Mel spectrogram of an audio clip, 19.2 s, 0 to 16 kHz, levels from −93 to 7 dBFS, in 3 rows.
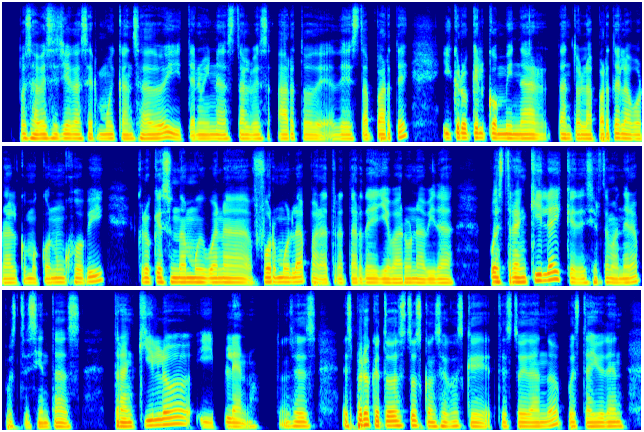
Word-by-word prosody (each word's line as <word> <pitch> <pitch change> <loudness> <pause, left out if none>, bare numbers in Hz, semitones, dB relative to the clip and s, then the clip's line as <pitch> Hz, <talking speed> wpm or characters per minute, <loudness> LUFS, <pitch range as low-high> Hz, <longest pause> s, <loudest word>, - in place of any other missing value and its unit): pues, 115 0 -2
a 105 - +4
veces 110 0 +1
llega 110 -1 +2
a - - 0
ser 105 0 -3
muy 105 0 -1
cansado 105 +3 +1
y 115 -7 +1
terminas 100 +2 -1
tal 105 0 -1
vez 100 +2 -3
harto 105 -1 -2
de 90 -1 -4
de 100 0 -2
esta 100 -1 -2
parte 110 - -1 0.3
y 115 - -2
creo 125 0 +3
que 125 - +2
el 120 - 0
combinar 110 -3 +2
tanto 105 -2 -1
la 100 0 +2
parte 115 +3 0
laboral 100 -1 0
como 100 0 -3
con 100 +3 -2
un 110 - +1
hobby, 120 +9 -1 0.3
creo 115 -1 0
que 115 - +2
es 115 - +1
una 115 -1 +4
muy 115 0 +4
buena 110 -2 +2
fórmula 115 +2 +2
para 95 -6 -3
tratar 100 +1 -4
de 105 0 0
llevar 100 0 0
una 100 -1 +1
vida, 95 +1 -1 0.3
pues, 120 -1 +4
tranquila 135 +9 +4
y - - +2
que 110 - -3
de 95 +1 -2
cierta 110 +1 -4
manera, 105 +4 0
pues, 110 -4 -7
te 85 - -8
sientas 100 +1 -1 0.3
tranquilo 140 - +3
y 105 -2 -5
pleno. 105 -1 -2 0.2
Entonces 115 +2 -1 0.2
espero 145 0 +4
que 120 - +3
todos 125 0 +5
estos 125 +1 0
consejos 115 +1 -1
que 105 -3 -2
te - - -7
estoy 110 0 -1
dando, 110 +8 +1
pues, 110 0 -4
te 105 - -1
ayuden 110 +1 +1
110 Hz, 215 wpm, -23 LUFS, 100-115 Hz, 0.3 s, todos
